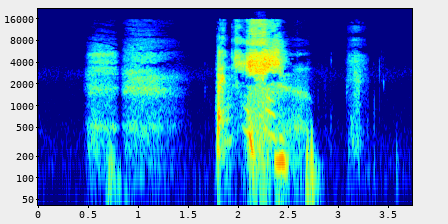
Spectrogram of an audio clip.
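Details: Adult sneezing fit: breathy intakes, then a loud explosive sneeze and a smaller trailing one in a quick run.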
